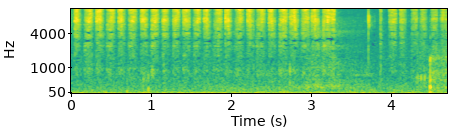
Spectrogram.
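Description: Fine 2000-grit wet-and-dry abrasive paper rubbed in quick back-and-forth strokes over a small brass pickup contact of a model locomotive, rasping evenly, and stopping about three seconds in. It is sanding the tarnish off the brass so the contact picks up power cleanly.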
